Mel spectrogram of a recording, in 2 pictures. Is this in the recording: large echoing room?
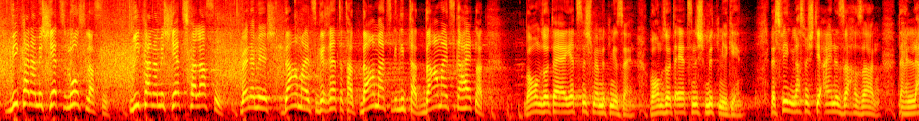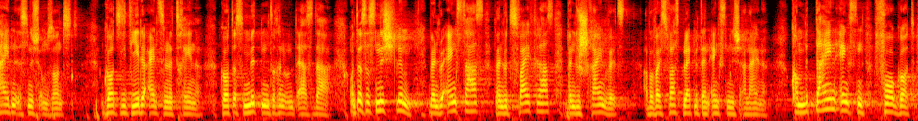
yes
